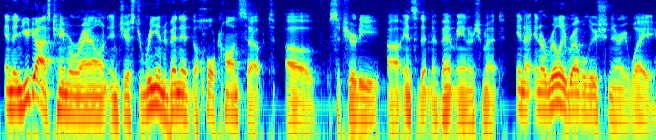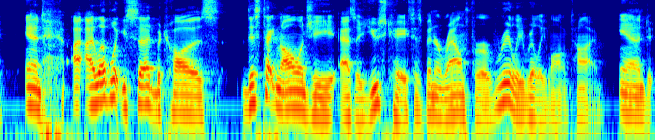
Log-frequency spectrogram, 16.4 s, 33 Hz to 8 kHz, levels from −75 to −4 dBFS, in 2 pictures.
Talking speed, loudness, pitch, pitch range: 185 wpm, -21 LUFS, 95 Hz, 85-115 Hz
